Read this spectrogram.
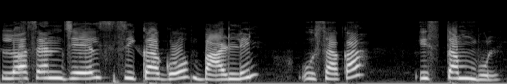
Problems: constant background noise, background conversations at intervals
